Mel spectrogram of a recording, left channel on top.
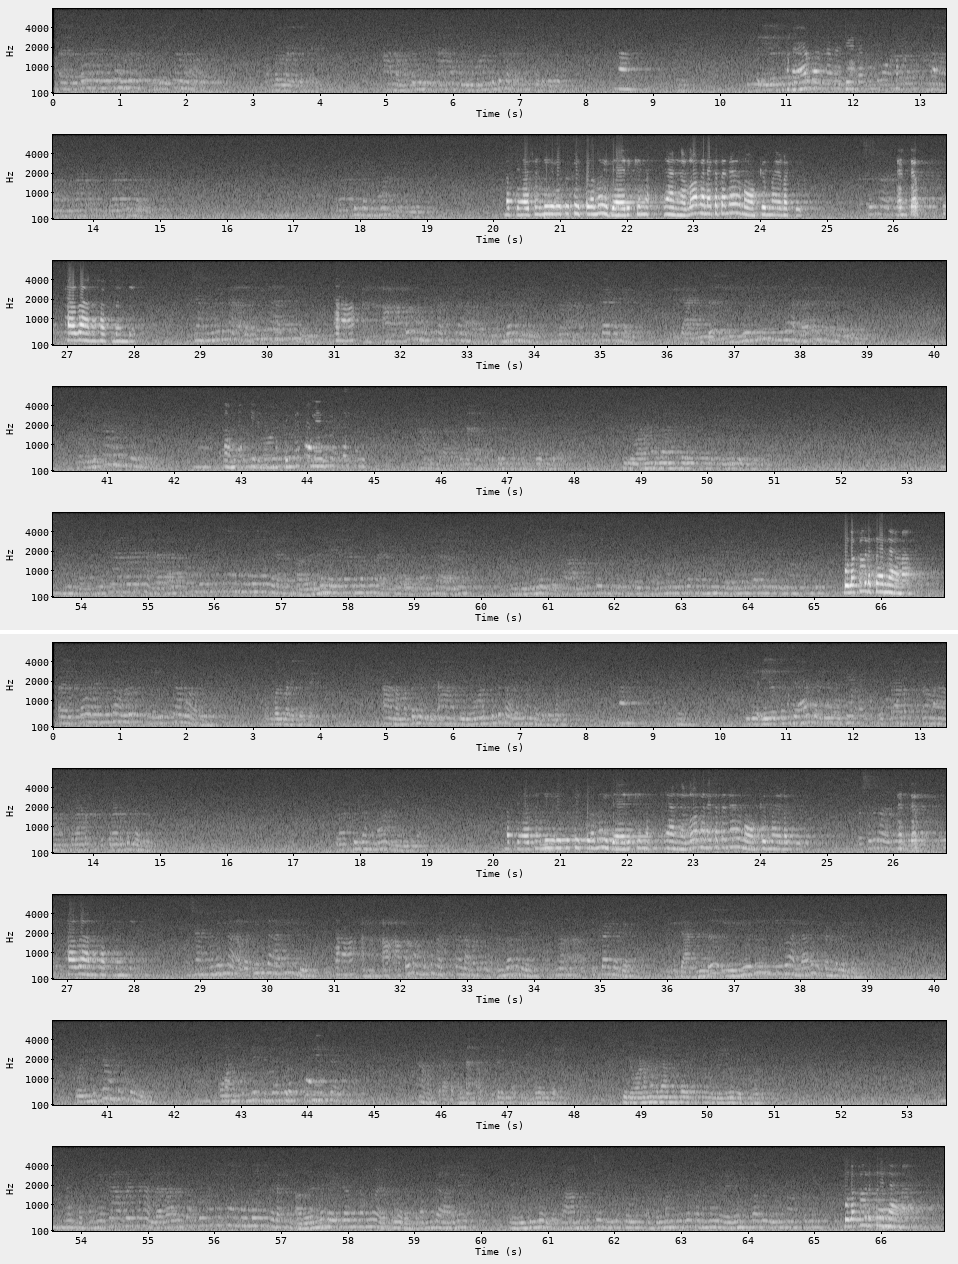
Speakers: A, on the right; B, on the left.
A: ഒക്കെ പറയുന്നത് അവള് ലൈറ്റാന്ന പറയുന്നെ ഒമ്പത് മണിക്കൊക്കെ ആ നമക്കെന്നെ ഇത് ആ തിരുവോണത്തിന്റെ തലേന്ന നബിദിനം
B: ആഹ്
A: ഉം ഇരു ഇരുപത്തഞ്ചാതി
B: ഞാൻ പറഞ്ഞെ
A: നബിദിനം
B: റബീഉൽ അവ്വലും
A: ഉ ഉത്രാടം
B: ഓണവും ഒരുമിച്ചാ
A: ആഹ് ഉത്രാടം ഉത്രാടത്തിന്റെ അന്ന്
B: ഉം
A: ഉത്രാടത്തിൻ്റന്ന് നബിദിനം
B: അത്യാവശ്യം
A: പിറ്റേന്ന്
B: രീതികൊക്കെ കിട്ടുമെന്ന് വിചാരിക്കുന്ന ഞങ്ങളും അങ്ങനെയൊക്കെ തന്നെ നോക്കുന്ന എടക്ക്
A: പക്ഷെ ഒരു കാര്യമുണ്ട്
B: എന്റെ ഉസ്താദാണ് ഹസ്ബൻഡ്
A: പക്ഷെ അങ്ങനെ ഒരു കാ പക്ഷെ ഒരു കാര്യണ്ട്
B: ആഹ്
A: ആഹ് അ അപ്പൊ നമുക്ക് നഷ്ടാണ് അവർക്കും എന്താന്നറിയോ ഇക്കായക്കൊക്കെ രണ്ട് ഈ ഒരു ലീവ് അല്ലാതെ കിട്ടണ്ടതല്ലേ ഒരുമിച്ച ആവുമ്പോഴത്തേനെ
B: ആഹ്
A: ഓണത്തിന്റെ
B: കാരണം തിരുവോണത്തിന്റെ
A: ഇതിന്റെയും കൂടെ
B: തലേ
A: ഒരുമിച്ചായപ്പോ
B: ദിവസല്ലേ
A: ആഹ് ഉത്രാടത്തിന്റെ അതുകൊണ്ട് കിട്ടും അതുകൊണ്ട് കൊഴപ്പല്ല തിരുവോണം മുതലാന്നല്ലേ ഇവർക്ക് ലീവ് വരുന്നത് ഉം ഒമ്പത് മണിയൊക്കെ ആവുമ്പോഴത്തേന് അല്ലാതാണെങ്കി ഒമ്പത് മണിയൊക്കെ ആകുമ്പള് കിടക്കും അത് തന്നെ ലെയ് ലേറ്റാവും ന്ന് പറഞ് വഴക്ക് പറയും കാരണം രാവിലെ എഴുന്നേൽക്കുന്നെഅല്ലേ താമസ് ച്ചേ എണീക്കത്തൊള്ളൂ ഒമ്പത് മണിക്കൊക്കെ കെട്ന്ന ഏഴേ മു ക്കാല് ഏഴ് നാല്പ്പത്
B: സ്കൂളൊക്കെ അടുത്ത്
A: അത്
B: തന്നെയാണോ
